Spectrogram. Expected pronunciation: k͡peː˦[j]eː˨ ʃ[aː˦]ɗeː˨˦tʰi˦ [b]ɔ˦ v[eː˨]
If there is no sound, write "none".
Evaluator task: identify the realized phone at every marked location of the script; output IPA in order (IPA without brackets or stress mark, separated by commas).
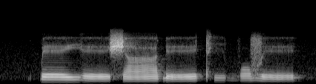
j, aː˨˦, b, eː˨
